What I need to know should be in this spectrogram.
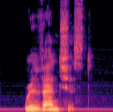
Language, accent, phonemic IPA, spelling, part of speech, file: English, US, /ɹəˈvɑnt͡ʃɪst/, revanchist, noun / adjective, En-us-revanchist.ogg
- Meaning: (noun) A revanchist person; occasionally, anyone seeking vengeance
